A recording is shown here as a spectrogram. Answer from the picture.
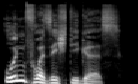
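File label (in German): "unvorsichtiges", German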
